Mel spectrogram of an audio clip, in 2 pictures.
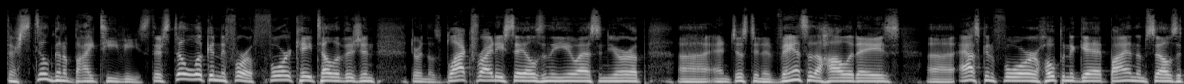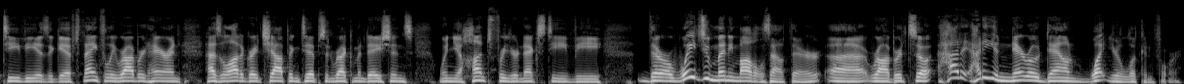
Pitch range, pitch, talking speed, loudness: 140-170 Hz, 155 Hz, 215 wpm, -19 LUFS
